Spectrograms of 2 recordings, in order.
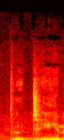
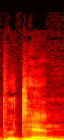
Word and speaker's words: poutine: smoothie it was delicious poutine I know some of you pronounce it Putin but you're still saying poo I love poutine and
